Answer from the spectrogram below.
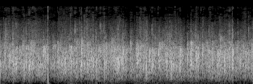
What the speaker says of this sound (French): C'est bien, on les applaudit.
